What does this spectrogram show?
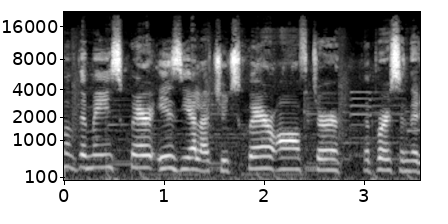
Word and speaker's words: Jelačić: So his surname is pronounced Jelačić, Joseph Jelačić, yeah.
